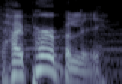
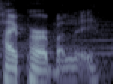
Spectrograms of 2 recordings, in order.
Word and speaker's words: hyperbole: Hyperbole, which is I just read the way you said it.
